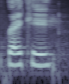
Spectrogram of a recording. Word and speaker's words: Reiki: Well, Reiki, yeah.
